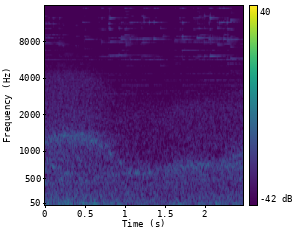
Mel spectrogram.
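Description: Quiet stretch in the intro of a 1994 Mandopop song: a soft rushing wash that swells and fades while the sustained chords drop out.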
